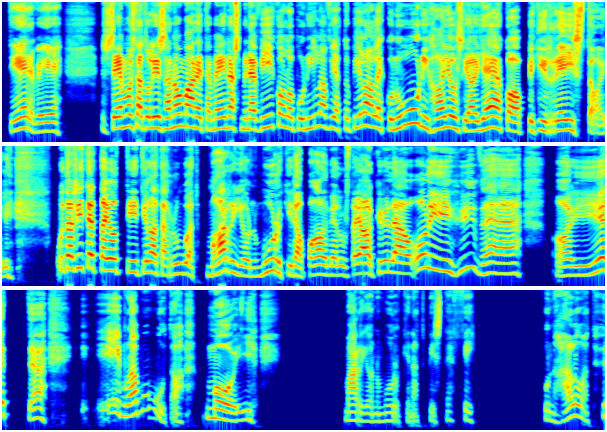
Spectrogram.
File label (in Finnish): radio, arkisesti hauska; marjon murkinapalvelu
